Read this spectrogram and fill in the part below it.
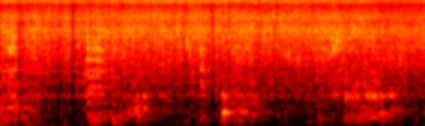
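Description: Coriander and green chili being stirred into biryani masala with browned onions in a hot pan, a steady sizzle and fry under repeated scraping strokes of a spoon, close and continuous with no talk.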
